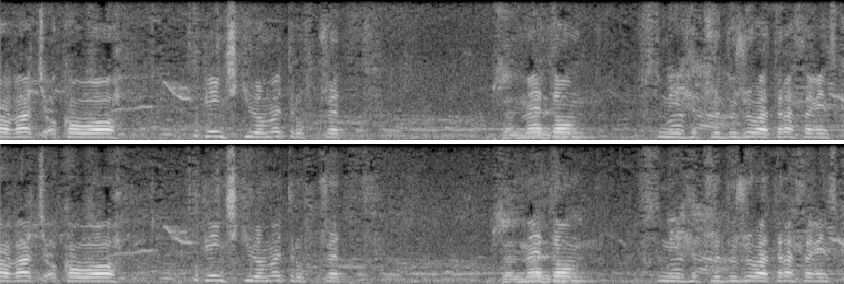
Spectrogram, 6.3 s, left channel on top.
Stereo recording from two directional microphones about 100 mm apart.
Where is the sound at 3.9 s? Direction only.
10° left (ahead or behind).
